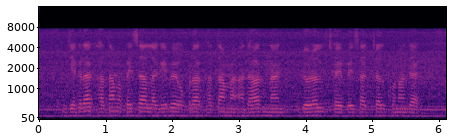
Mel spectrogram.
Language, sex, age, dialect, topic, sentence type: Maithili, male, 25-30, Angika, banking, question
